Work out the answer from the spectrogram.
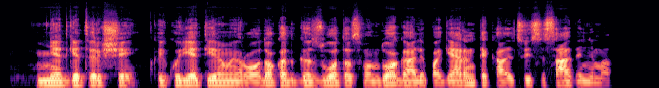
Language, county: Lithuanian, Šiauliai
